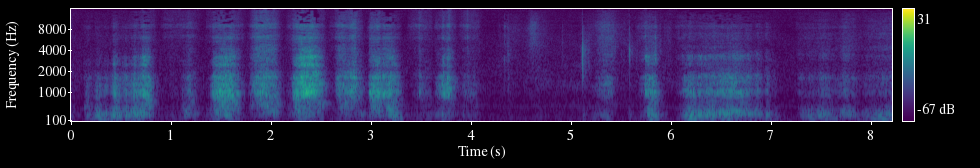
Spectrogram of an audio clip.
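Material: Coated paper.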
